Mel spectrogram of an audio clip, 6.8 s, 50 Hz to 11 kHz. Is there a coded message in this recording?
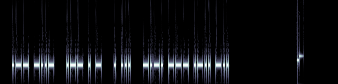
Yes: Morse code from 0.2 to 4.6 s, heard as a keyed tone, about 33 wpm, 700 Hz. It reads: WX WET ES COLD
